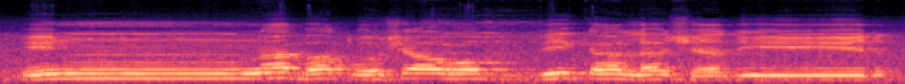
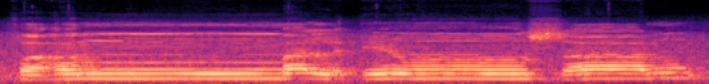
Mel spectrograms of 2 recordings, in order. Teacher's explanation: اسی طرح فاما الانسان، یہاں پہ میم مشدد ہے، تو نون مشدد اور میم مشدد پہ ہم غنہ کریں گے ایک الف کے برابر۔ اپنی زبان کو تالو کے ساتھ لگانا ہے تو اس سے غنہ ادا ہو جائے گا۔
